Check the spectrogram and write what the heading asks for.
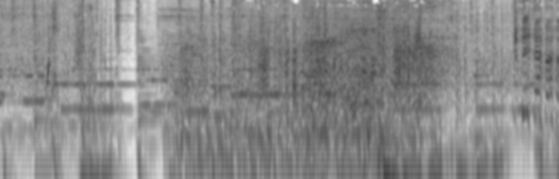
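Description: Cartoon background music with steady notes, then, after a short break, a long noisy sound effect that swells and fades over about five seconds as the toy train passes through a glowing magic tunnel.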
